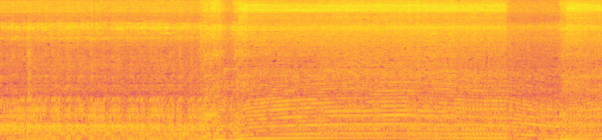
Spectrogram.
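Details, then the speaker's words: Mini chopper two-stroke restarted after plugging in the control module: buzzy engine that hunts and wavers in pitch instead of holding steady; runs rough, owner thinks a carb kit will fix it, fuel delivery suspected. "I think we get a carb kit for this thing it'll be rocking"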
